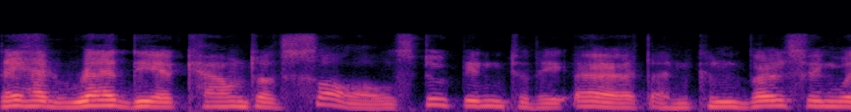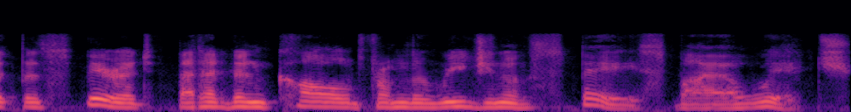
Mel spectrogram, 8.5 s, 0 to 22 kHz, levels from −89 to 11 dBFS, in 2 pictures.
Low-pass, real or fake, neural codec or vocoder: 7.2 kHz; fake; codec, 16 kHz, 2 kbps, FreqCodec, smaller model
